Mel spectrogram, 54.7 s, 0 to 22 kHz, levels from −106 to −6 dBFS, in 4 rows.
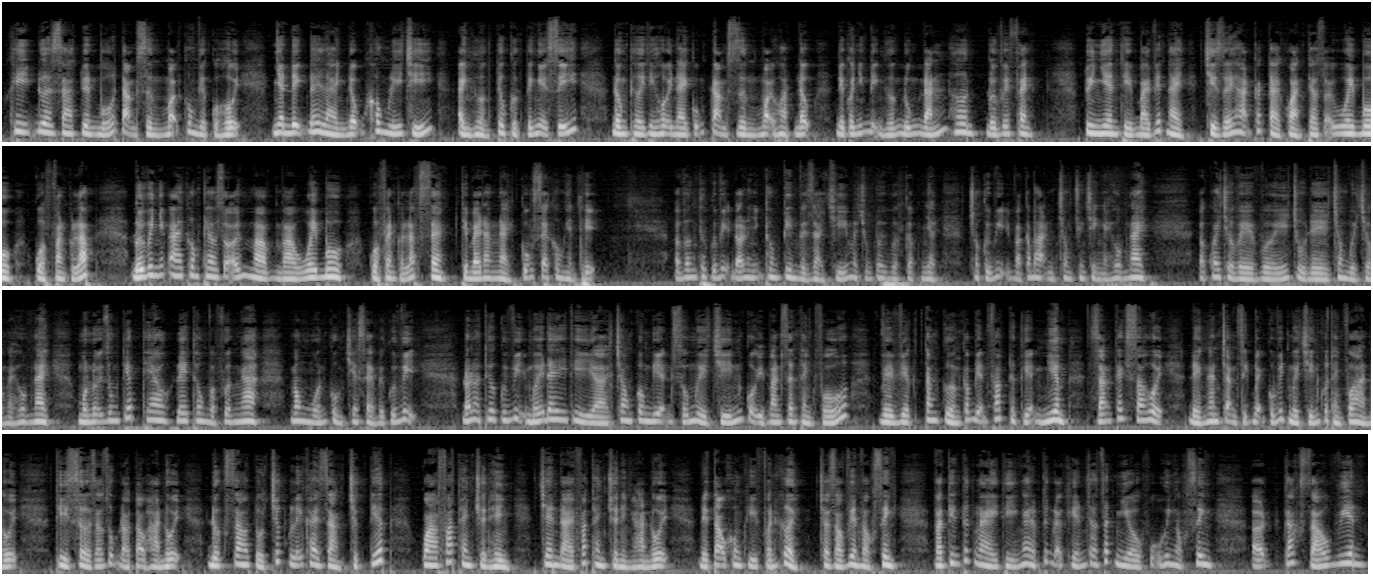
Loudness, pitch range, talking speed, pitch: -35 LUFS, 150-190 Hz, 285 wpm, 165 Hz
